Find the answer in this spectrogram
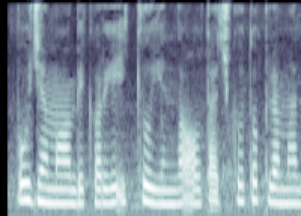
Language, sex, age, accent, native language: Uzbek, female, 18-24, Jizzax, Uzbek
